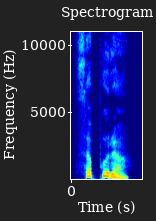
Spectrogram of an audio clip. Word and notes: ಸಪೂರ: kannada

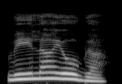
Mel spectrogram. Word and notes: ವೇಲಾಯೋಗ: vēlāyōga

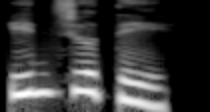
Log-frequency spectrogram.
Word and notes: ಇಜ್ಜತೆ: ijjate

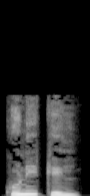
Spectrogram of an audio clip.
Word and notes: ಕಣಗಲ: kannada

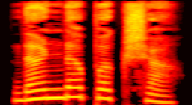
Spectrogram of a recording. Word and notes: ದಂಡಪಕ್ಷ: daṇḍa pakṣa; kannada

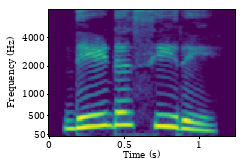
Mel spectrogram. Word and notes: ದಿಟ್ಟಿಸರ: Kannada

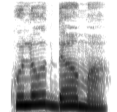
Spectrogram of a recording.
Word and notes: ಕುಲೋದ್ದಾಮ: Kannada

